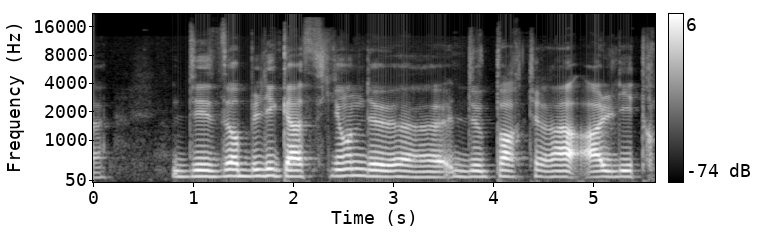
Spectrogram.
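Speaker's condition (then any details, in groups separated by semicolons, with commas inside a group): Ataxia-telangiectasia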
